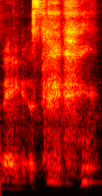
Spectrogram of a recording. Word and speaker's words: Magus: I say it Magus, but apparently it's supposed to be pronounced Magus.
